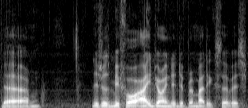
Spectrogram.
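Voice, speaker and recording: An older man with a Trinidadian accent hosts an interview show, speaking in a formal, measured and deliberate manner. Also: sits low, creaky. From Trinidad and Tobago. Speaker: talk show host. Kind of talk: formal guest introduction and interview.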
